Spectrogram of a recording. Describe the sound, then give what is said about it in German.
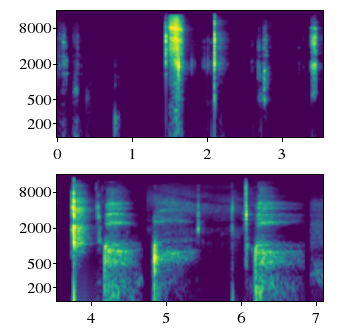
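A can of forest-berry drink being opened: a series of sharp metallic clicks and ticks, then a short hissing burst and fizzing noise that fades away. No one speaks. “Muss genau, lass doch mal zischen.”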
